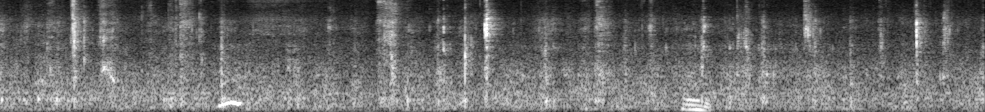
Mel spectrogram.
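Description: Close-up chewing and biting of crispy pata and fried chicken drumsticks eaten by hand: scattered crisp crunches and wet mouth clicks.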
